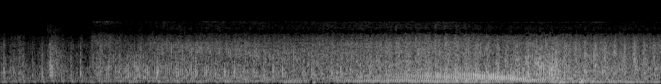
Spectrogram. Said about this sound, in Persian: و آن دیگران را که لاینقطع با هلیکوپتر از راه می رسند و قدم در آن جاده‌ای می گذارند که به سوی نور، به سوی مطلع عشق گسترده است.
